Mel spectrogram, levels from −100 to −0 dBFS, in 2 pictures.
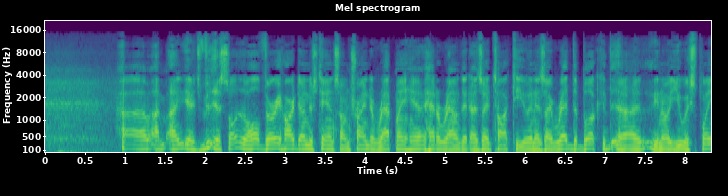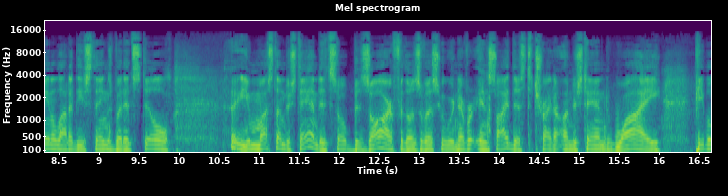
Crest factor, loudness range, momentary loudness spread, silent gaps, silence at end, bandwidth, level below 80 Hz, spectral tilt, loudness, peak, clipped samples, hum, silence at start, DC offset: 16 dB; 1 LU; 6 LU; none; 0 s; 15 kHz; -48 dBFS; -4.5 dB/octave; -19 LUFS; -2 dBFS; under 0.1%; none; 0 s; under 0.1%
